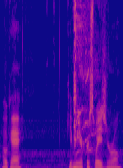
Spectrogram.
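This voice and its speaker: A man narrating a tabletop game as game master, with deliberate, dramatic phrasing. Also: medium pitch, steady tone, music in the background.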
